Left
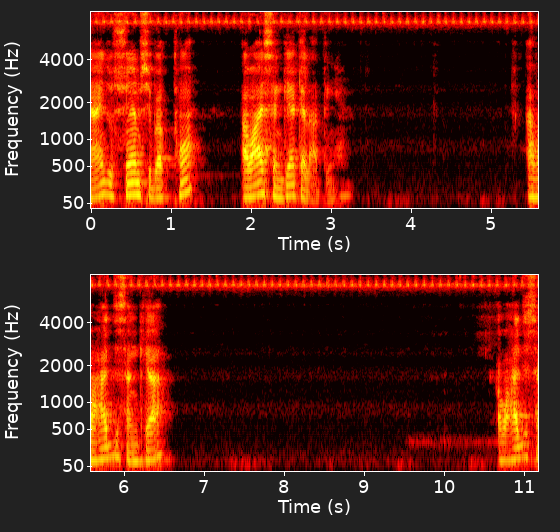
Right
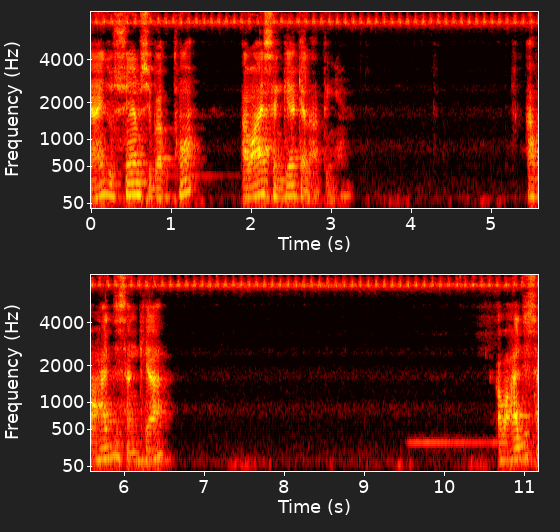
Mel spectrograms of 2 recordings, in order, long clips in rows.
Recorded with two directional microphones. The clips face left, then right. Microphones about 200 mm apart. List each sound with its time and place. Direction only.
0.0 s speech: 55° left (ahead or behind)
5.4 s speech: 55° left (ahead or behind)
10.7 s speech: 25° left (ahead or behind)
